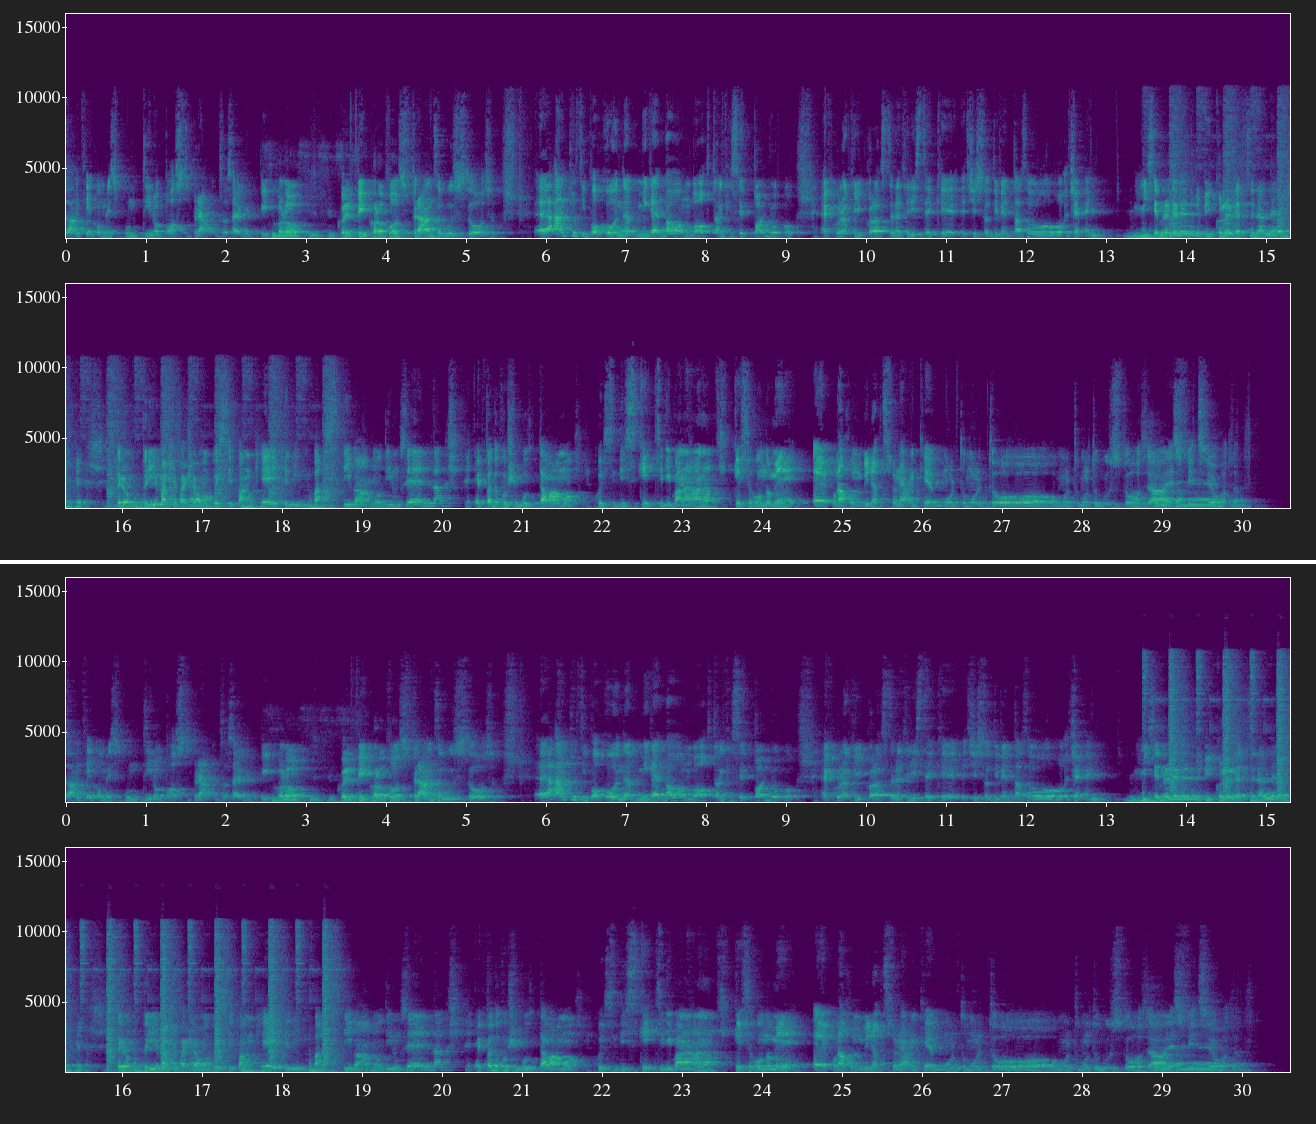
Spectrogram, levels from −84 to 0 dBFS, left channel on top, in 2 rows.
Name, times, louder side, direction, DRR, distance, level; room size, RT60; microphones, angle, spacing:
voice 1, 0.0-3.0 3.4-12.9 13.2-29.9, left 2 dB, 65° left, 4 dB, 1.6 m, -33 dB
voice 2, 2.5-3.8 16.8-17.2 28.6-30.1, left 3 dB, 90° left, 5 dB, 0.7 m, -38 dB
sound 1, 13.5-18.7, right 3 dB, 50° right, 1.8 m, -36 dB
15.0 x 13.0 x 2.9 m, 0.75 s
head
